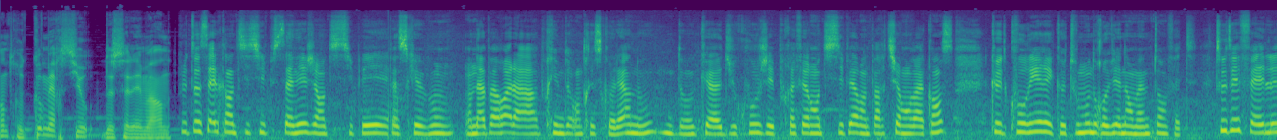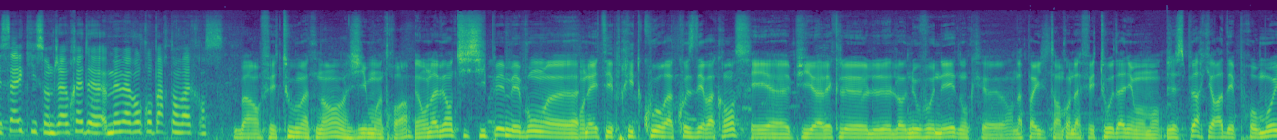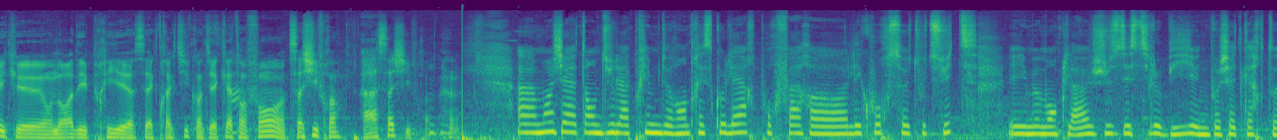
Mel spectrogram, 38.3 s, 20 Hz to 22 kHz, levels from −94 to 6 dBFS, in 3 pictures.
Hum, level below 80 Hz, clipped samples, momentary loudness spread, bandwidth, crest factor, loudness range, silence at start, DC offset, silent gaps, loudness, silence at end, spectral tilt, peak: none; -34 dBFS; under 0.1%; 7 LU; 15.5 kHz; 12 dB; 3 LU; 0 s; under 0.1%; none; -12 LUFS; 0 s; -5 dB/octave; 0 dBFS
